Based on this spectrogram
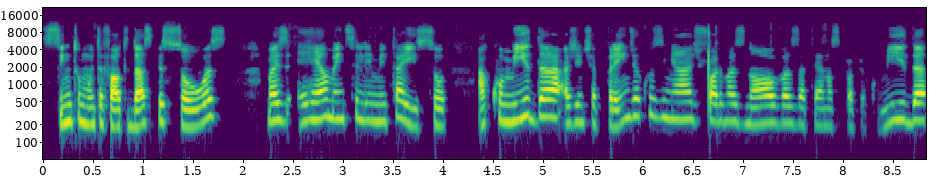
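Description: A woman's fairly high voice at a moderate pace, with fairly even intonation and big swings in loudness, an unremarkable speaking voice, dry and close with no echo against a quiet background. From Brazil, Paraná (Curitiba area). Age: 20s. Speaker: Brazilian immigrant in Portugal. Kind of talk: podcast interview.

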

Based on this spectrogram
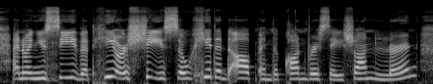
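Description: Raised and projected, a woman's voice carries a high pitch and lively intonation. She keeps a moderate pace. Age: 20s. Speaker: podcast host, teacher. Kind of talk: casual monologue podcast. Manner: chatty, talkative.

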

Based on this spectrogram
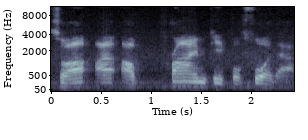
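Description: A man talks in a bright, sharp tone with an American accent. His intonation is fairly even. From US Northeast, Boston. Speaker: podcast co-host. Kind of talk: casual chat. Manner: fast.

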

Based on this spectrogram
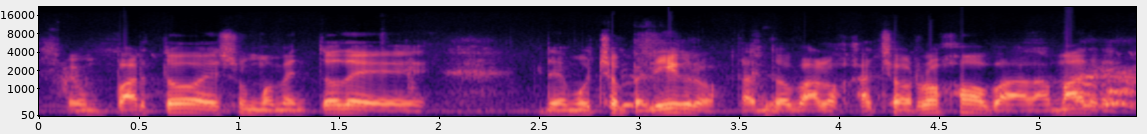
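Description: Fairly quick, fairly even speech from a man at a medium pitch. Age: 40s. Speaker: dog trainer and breeder. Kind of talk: interview. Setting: at his home.

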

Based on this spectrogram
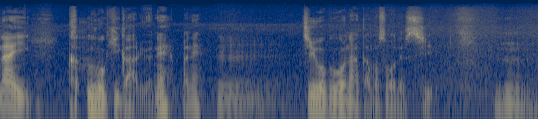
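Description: A man talks at a moderate pace with a very deep, low pitch and very wide pitch swings. He leaves long, frequent pauses. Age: 50s. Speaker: podcast host and voice trainer. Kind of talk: casual chat.

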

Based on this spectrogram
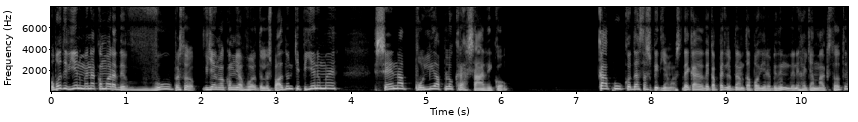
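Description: A man's high, dark, mellow voice races at a very fast pace with very wide pitch swings and very even loudness, recorded dry and close with no echo. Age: 20s. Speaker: podcast producer. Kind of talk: casual chat.

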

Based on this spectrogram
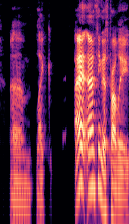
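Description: A man talks in a very deep, low voice with an American accent. The recording is very clean and the background silent. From Texas, Dallas suburbs. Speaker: church worship director and podcaster. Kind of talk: podcast interview. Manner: many fillers (um, uh).

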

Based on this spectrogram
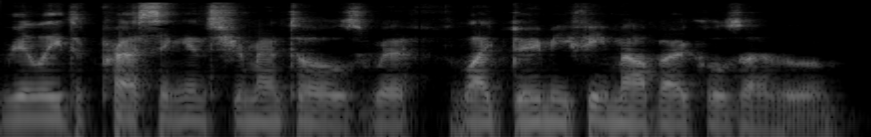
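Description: In an Australian accent, a man with a very deep, low pitch talks at a moderate pace. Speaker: podcast host. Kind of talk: casual chat. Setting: call.

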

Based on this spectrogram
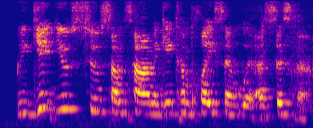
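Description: Amid noticeable background noise and audible room echo, a woman speaks at a moderate pace with a fairly high pitch. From Philadelphia, US. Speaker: business consultant and author. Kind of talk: casual interview. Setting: remote call.

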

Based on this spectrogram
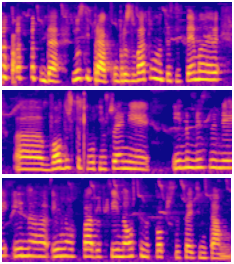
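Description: A woman's high voice with a dark, mellow tone moves at a moderate pace, showing ordinary pitch variation and big swings in loudness. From Bulgaria, Stara Zagora. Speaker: podcast host. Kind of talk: casual interview.

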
